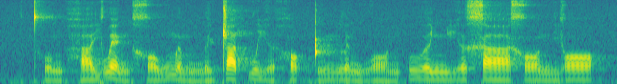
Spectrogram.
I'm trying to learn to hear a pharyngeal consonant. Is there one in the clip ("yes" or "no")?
no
